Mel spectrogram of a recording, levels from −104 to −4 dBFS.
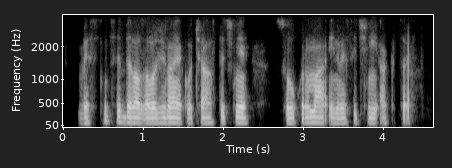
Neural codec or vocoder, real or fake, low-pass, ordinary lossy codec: none; real; 3.6 kHz; Opus, 24 kbps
